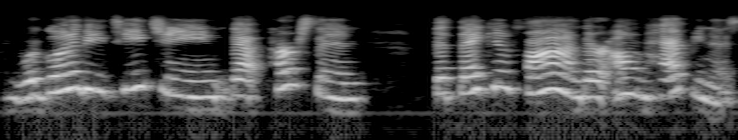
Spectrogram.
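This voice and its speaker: A woman's voice: high voice, a bit bright. A middle-aged woman giving a casual livestream tarot reading, chatty and often laughing at herself. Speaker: tarot reader. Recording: distant, slightly dull mic.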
